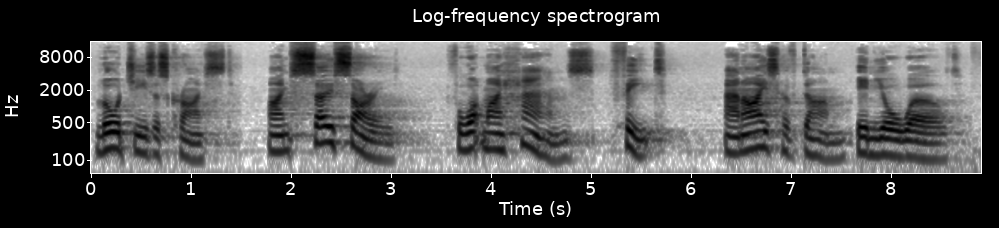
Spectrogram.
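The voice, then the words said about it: Slow, deliberate speech. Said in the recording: “say it slowly.”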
